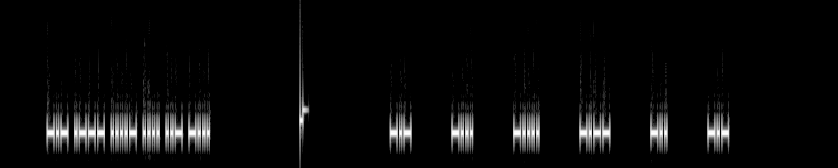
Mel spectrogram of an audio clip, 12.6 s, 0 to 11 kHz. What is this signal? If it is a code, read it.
Morse code, heard as a keyed tone, about 36 wpm, spaced as for 18 wpm, 700 Hz. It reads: KJ4HUB KB6YDK
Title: USA Call Signs - 6 Characters - 6x Character Spacing - 35wpm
